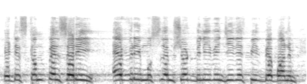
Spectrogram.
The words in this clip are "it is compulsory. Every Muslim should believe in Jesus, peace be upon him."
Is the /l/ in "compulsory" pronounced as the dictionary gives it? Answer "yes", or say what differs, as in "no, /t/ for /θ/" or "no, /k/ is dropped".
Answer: yes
